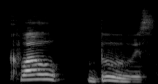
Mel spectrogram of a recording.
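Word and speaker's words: Qobuz: to a service called and it's hard to pronounce. It is Quo Booze. Here, let me show it. Yeah, that's the client right there. Q B U Z Quobos.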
